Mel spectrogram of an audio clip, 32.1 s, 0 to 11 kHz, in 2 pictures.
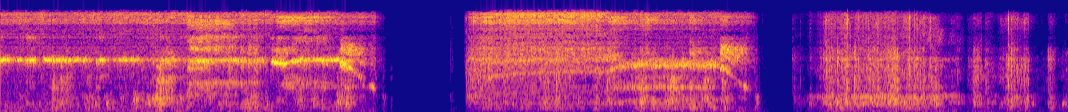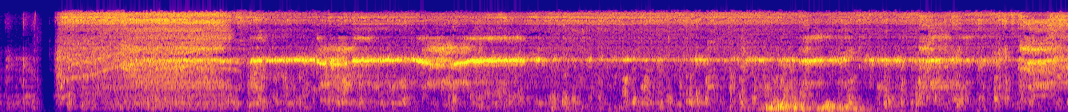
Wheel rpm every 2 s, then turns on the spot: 230, 230, 180, 40, 170, 110, 10, 20, 70, 200, 230, 230, 230, 230, 230, 230.
12-16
